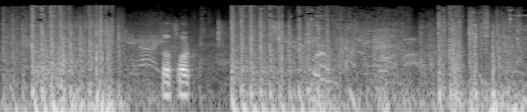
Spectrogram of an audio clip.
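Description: Rapid bursts of automatic gunfire crackle through a Call of Duty Hardpoint match, loud and near, with a short lull in the middle while a player swears.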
